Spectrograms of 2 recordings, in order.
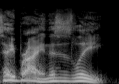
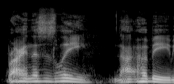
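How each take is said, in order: First: High, slow put-on voice of a caller; a first clumsy try at Lee's voice, pitched up and drawn out; Lee impression. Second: A raised, louder retry of the caller's voice; second Lee impression. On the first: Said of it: "not the best Lee impression". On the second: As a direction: try his voice again, a bit higher and louder. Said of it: "I don't know how to do the impression".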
